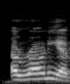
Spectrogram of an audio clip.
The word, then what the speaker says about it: aronia: I can't pronounce what you said a while ago, but Aronia berries.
